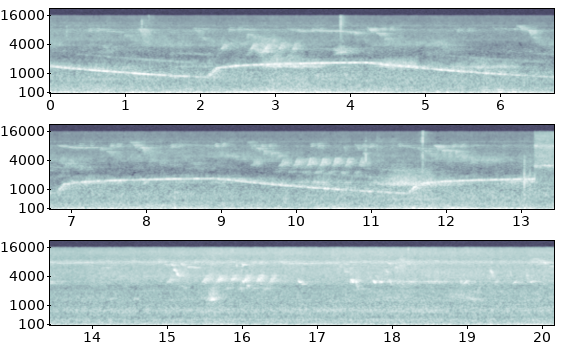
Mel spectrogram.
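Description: A siren wailing, each cycle rising quickly, holding, then falling slowly, about every four to five seconds, over a steady low wind rumble with birds chirping. The siren stops about thirteen seconds in, leaving the wind rumble and birdsong.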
